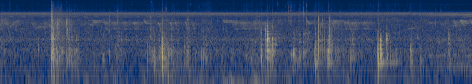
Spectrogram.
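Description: Branches scrape and knock over stones.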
